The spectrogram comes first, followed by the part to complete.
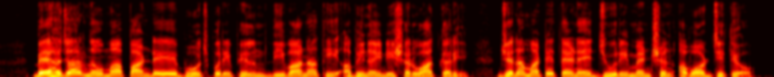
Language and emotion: Gujarati, neutral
